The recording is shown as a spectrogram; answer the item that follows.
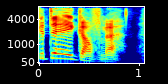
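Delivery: put-on high British accent.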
